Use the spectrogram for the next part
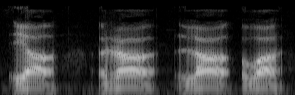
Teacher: ऐसे व्यंजन जिसको हम बोलते हैं तो जीभ, तालु और दांत, ओठ का स्पर्श होता है लेकिन वह पूर्ण रूप से उसे स्पर्श नहीं करता, उसी को हम अंतस्थ व्यंजन कहते हैं।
